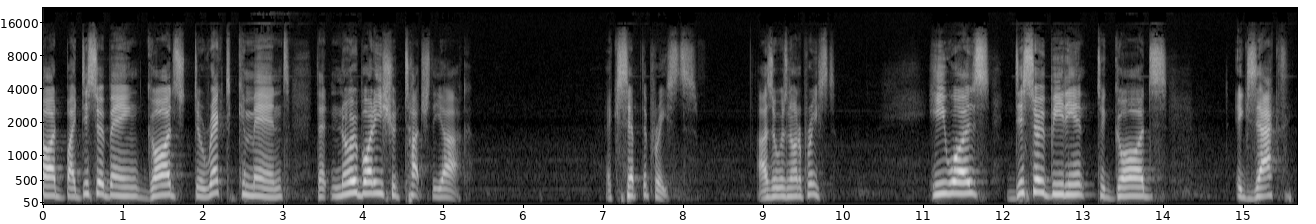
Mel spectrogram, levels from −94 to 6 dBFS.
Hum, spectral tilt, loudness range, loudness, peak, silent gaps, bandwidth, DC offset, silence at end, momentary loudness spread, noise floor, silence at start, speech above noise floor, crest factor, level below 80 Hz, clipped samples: none; -3 dB/octave; 10 LU; -19 LUFS; 0 dBFS; none; 16.5 kHz; under 0.1%; 0.1 s; 15 LU; -65 dBFS; 0 s; 45 dB; 20 dB; -76 dBFS; under 0.1%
